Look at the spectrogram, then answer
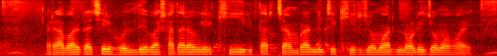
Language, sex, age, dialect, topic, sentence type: Bengali, male, 18-24, Western, agriculture, statement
